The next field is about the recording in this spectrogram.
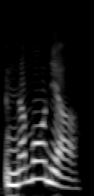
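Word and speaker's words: pneumonia: का के साइलेंट है नोनिया नोनिया का मतलब है नोनिया नोनिया का पी साइलेंट है नेश नेश का मतलब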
